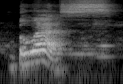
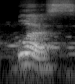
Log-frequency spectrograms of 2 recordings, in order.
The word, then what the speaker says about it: bless: Like, bless you. But bless. What does that word mean? What does that word mean in Icelandic? Bless. And it's spelled exactly the way you hear it.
